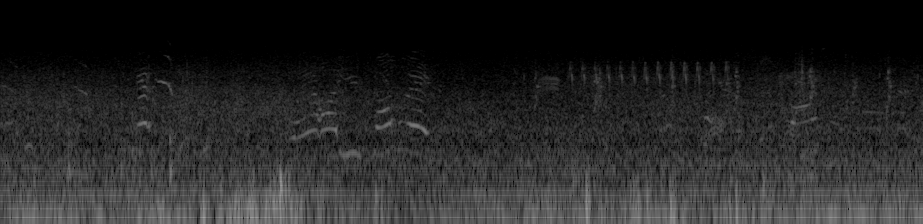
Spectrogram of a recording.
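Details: Indian mynas perched up in a palm tree in Australia, where they are not native, singing: twisting whistled slurs and gurgles, then a fast rattling series of clicks, above constant low-frequency background noise.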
